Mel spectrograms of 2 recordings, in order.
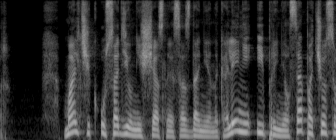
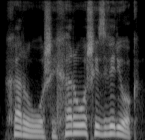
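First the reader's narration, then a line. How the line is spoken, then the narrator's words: Tender. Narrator (Russian): ласково говорил Порре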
